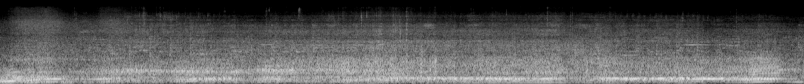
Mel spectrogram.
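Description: Classic Mini rally car's engine revving hard on a gravel slalom run, its pitch climbing and dropping again and again as the driver works the throttle, held high through the second half and falling away near the end.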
